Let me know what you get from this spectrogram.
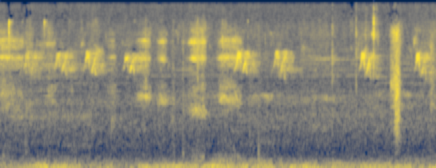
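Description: Small birds chirping in quick short calls again and again, over a steady low rumble. A single sharp click about five seconds in.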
